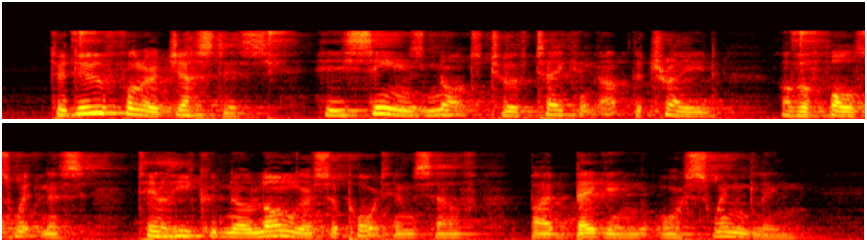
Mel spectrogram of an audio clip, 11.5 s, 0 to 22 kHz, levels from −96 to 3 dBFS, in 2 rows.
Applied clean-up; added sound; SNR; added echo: none; Tambourine; 14 dB; reverberation time 0.8 s.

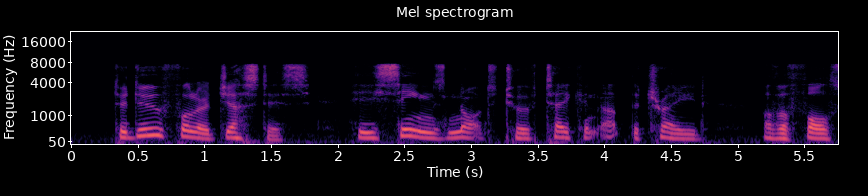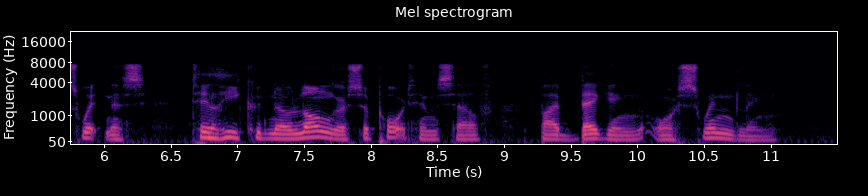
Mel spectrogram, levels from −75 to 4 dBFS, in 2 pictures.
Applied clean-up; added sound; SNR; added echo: none; none; none; none.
